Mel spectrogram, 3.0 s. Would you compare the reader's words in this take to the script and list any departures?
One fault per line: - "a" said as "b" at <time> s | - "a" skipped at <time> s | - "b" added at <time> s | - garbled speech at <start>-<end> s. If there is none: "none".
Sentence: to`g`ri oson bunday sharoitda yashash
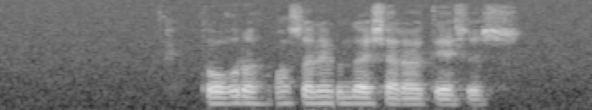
none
